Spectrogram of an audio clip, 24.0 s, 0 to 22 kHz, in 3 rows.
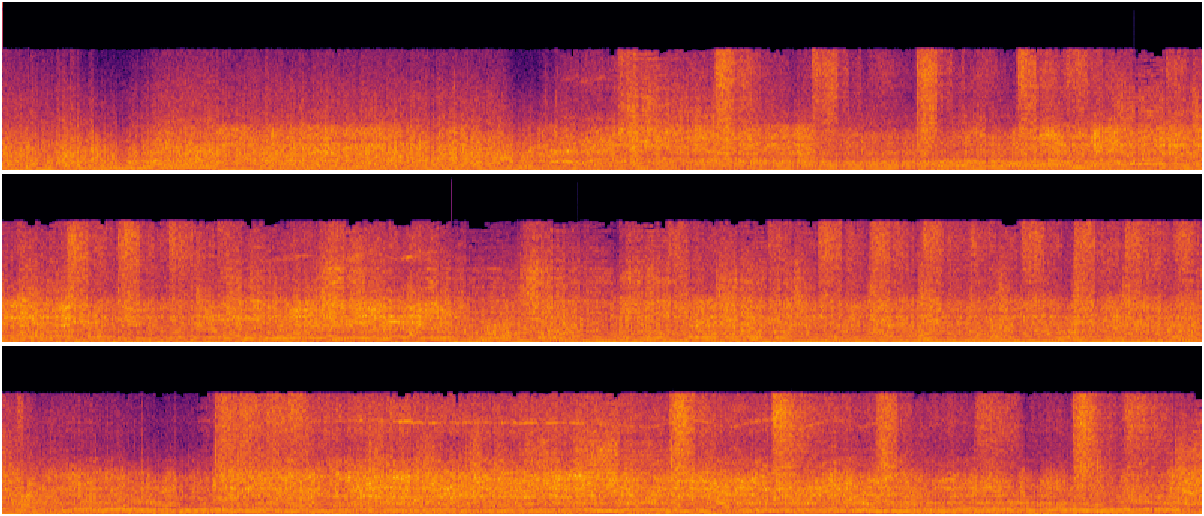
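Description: Nissan 180SX drift car's turbocharged SR20DET four-cylinder held at high revs while the rear tyres spin and squeal through skids; the revs dip briefly a few times and climb straight back.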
